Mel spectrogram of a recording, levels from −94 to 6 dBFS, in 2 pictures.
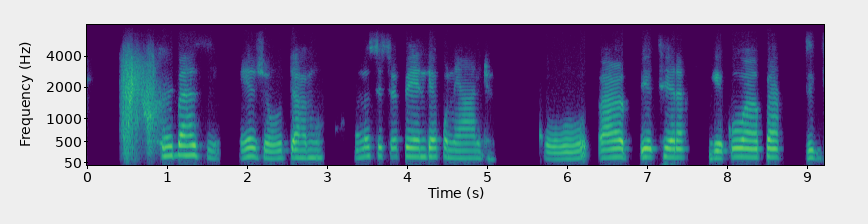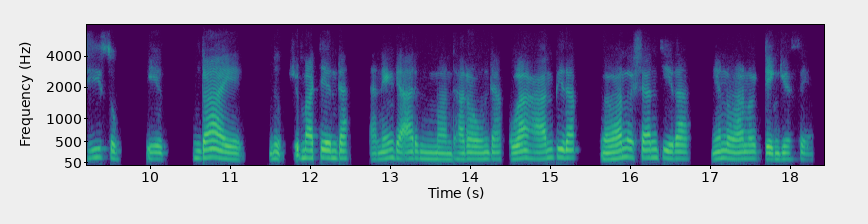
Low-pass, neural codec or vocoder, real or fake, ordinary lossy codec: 7.2 kHz; codec, 16 kHz, 1 kbps, X-Codec, HuBERT features, trained on balanced general audio; fake; Opus, 16 kbps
